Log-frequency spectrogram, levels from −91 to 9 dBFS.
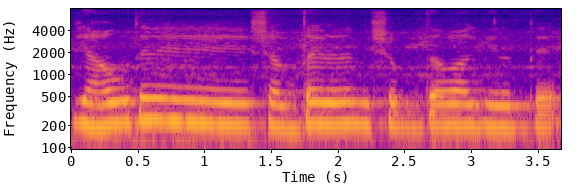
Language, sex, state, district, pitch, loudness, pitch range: Kannada, female, Karnataka, Chamarajanagar, 205 Hz, -15 LUFS, 200-215 Hz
